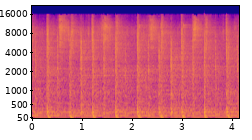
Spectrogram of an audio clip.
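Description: Background music: a drum-kit beat at about two strikes a second over a steady bass line.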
